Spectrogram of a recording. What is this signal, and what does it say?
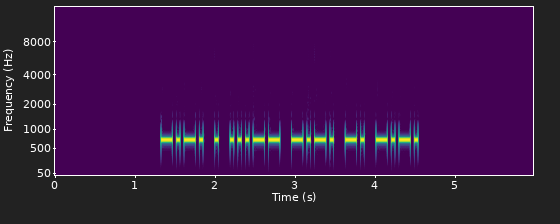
Morse code, heard as a keyed tone, about 25 wpm, 700 Hz. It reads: CE3CNC
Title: DXCC-100 Call Signs - 6 Characters - Repeated 3x - 25wpm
